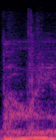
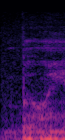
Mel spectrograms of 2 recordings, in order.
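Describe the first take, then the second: First: It is pronounced like the rock singer's surname. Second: It is pronounced like the basketball player's surname. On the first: The speaker calls it wrong. "not Bowie as in [name]" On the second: The speaker calls it right. "[name] as in [name]"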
